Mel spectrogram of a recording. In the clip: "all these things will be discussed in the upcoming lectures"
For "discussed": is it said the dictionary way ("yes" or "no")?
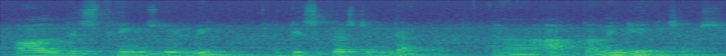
yes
